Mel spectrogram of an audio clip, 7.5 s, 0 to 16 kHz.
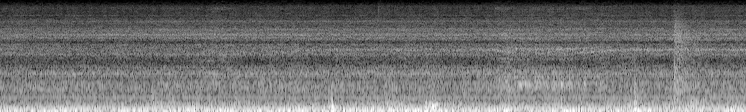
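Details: Steady even hiss with no sputter or surging from a 1960s–70s Hong Kong-made Ash Flash (Coleman clone) lantern pressurized to about 25 psi; burns normally and bright after the leaking valve jam nut was snugged, though the tip later seemed plugged and the tip cleaner did nothing.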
